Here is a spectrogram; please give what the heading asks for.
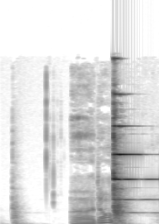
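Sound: bell being rung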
